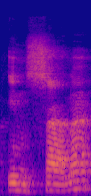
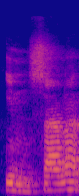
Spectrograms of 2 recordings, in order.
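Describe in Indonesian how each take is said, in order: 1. Bunyi n diucapkan jelas dan cepat. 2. Bunyi n diucapkan jelas dan cepat.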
